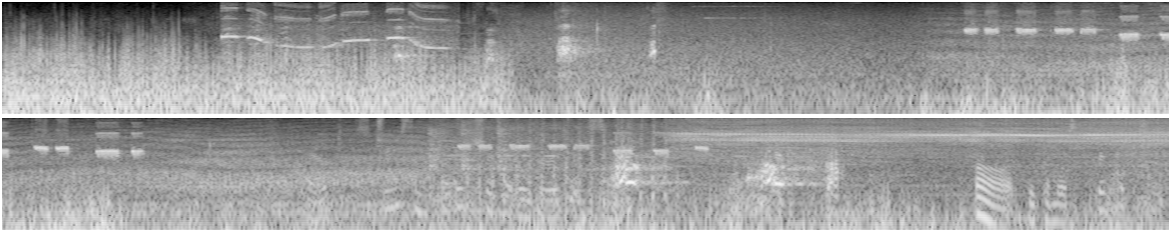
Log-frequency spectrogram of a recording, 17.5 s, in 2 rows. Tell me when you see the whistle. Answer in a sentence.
You can hear the whistle from 1.6 to 3.5 s, from 7.2 to 9.8 s and from 12.2 to 13.9 s.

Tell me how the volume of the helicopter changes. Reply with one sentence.
The loudness of the helicopter goes up.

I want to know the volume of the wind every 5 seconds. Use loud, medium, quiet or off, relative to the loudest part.
loud, medium, quiet, quiet.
